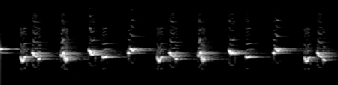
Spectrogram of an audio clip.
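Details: Dawn 'ropel' song of a yellow-vented bulbul, played to make other bulbuls sing along; rapid bubbling whistles, each phrase a quick chirp into a lower slurred note, repeat closely without pause.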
